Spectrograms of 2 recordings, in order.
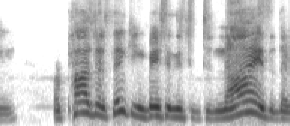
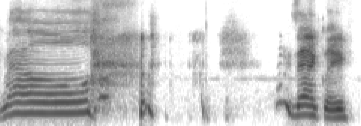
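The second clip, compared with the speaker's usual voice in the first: higher, slow doubtful retort; skeptical; 6 semitones higher, much slower than usual. Retold or imitated. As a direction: drag it out with a laugh of disbelief. Mocking prosperity gospel claim.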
